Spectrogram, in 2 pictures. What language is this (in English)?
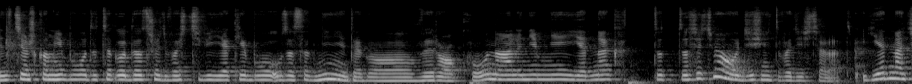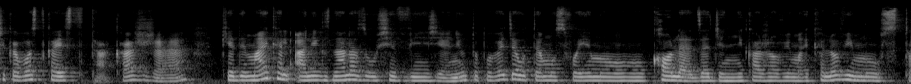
Polish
